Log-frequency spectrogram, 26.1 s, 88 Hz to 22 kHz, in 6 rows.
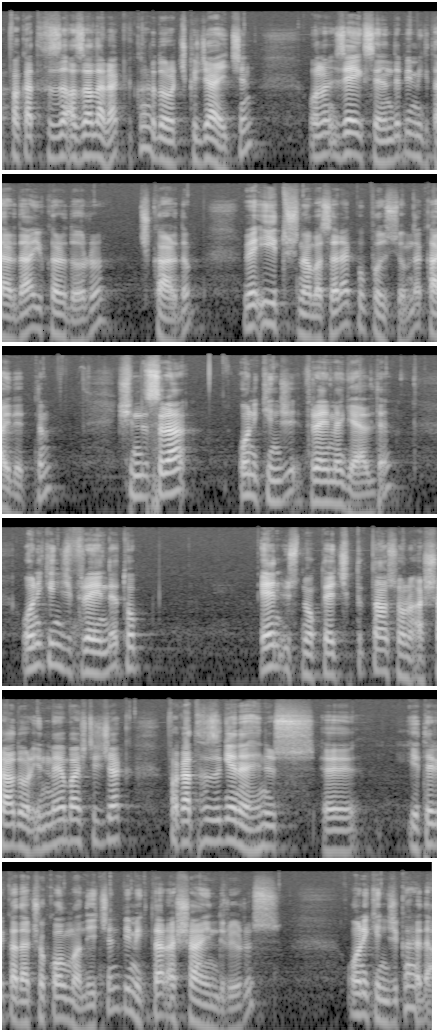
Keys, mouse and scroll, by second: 2.9 g, 7.7 i, 11.9-15.7 drag, 22.2 g.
